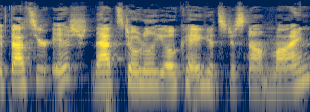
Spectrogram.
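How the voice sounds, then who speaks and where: A woman talks at a moderate pace in a fairly high pitch with a bright, sharp tone. The recording is very clean, with a silent background. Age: 20s. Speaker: podcast host. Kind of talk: casual podcast monologue. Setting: home bedroom recording.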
